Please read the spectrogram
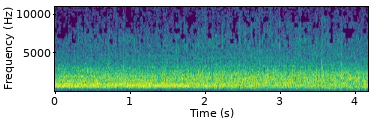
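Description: Large convention-hall crowd applauding, a steady wash of clapping that eases slightly near the end.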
